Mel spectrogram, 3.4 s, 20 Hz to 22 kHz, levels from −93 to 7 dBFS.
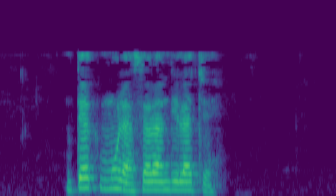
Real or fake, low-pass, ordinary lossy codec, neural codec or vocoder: real; 7.2 kHz; MP3, 32 kbps; none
